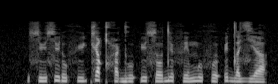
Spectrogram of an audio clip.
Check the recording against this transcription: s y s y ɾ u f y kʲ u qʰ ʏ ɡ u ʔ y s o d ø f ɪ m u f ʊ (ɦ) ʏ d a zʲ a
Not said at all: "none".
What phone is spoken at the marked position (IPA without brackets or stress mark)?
ʔ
